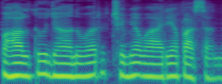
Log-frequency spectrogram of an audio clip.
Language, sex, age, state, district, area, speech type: Kashmiri, male, 30-45, Jammu and Kashmir, Pulwama, rural, spontaneous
